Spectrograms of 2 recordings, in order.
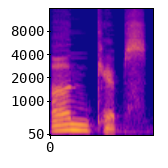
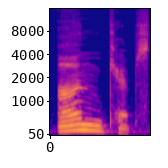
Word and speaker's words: anceps: Here we see anceps, anceps. The first syllable of a two-syllable word will always be accented.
